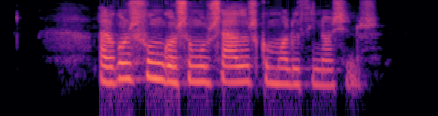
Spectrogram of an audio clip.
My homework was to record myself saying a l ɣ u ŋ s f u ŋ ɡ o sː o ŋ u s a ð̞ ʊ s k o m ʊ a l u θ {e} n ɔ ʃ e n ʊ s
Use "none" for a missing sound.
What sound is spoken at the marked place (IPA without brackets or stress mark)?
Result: i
